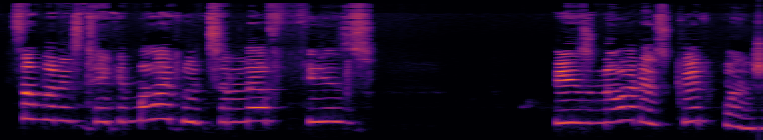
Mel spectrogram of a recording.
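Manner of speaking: very high, loud whiny wail; wailing Baby Bear. A narrator's reading. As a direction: wail like an upset little cub. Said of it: "she wailed".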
